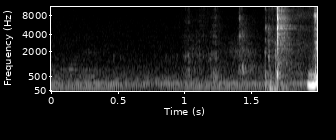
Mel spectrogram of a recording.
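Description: Near silence with a faint steady hum, then near the end a few short papery clicks and rustles of a picture flashcard being handled and held up.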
